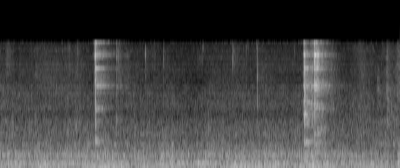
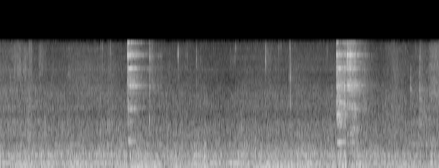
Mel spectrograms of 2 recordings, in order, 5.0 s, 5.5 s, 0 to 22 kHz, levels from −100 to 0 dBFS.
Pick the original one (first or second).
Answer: second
